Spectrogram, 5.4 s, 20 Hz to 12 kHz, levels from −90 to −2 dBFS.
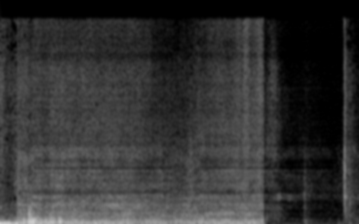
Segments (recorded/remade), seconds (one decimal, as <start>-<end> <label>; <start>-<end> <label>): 0.0-0.5 recorded; 0.5-2.6 remade; 2.6-3.0 recorded; 3.0-5.0 remade; 5.0-5.4 recorded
